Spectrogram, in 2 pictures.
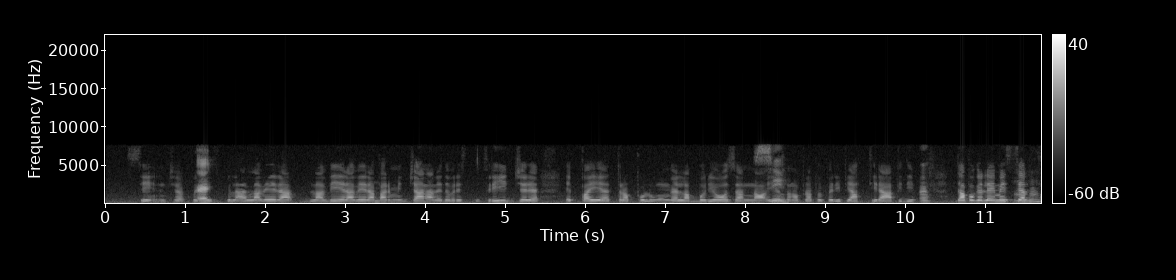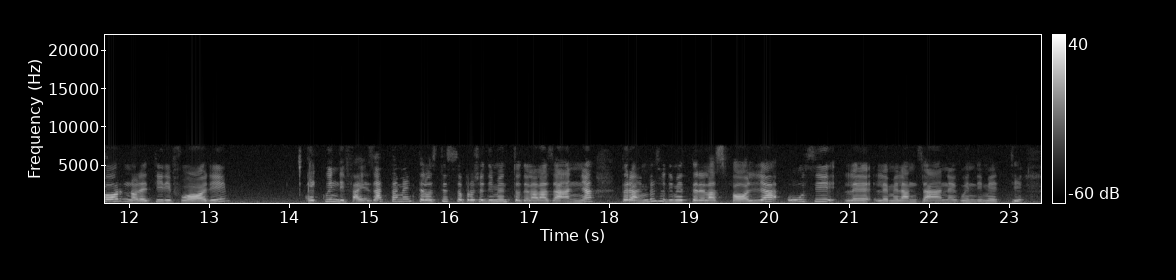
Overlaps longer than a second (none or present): none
